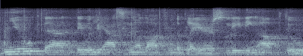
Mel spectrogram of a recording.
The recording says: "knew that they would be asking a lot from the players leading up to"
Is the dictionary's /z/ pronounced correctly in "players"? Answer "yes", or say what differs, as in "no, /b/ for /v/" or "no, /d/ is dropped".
no, /s/ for /z/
